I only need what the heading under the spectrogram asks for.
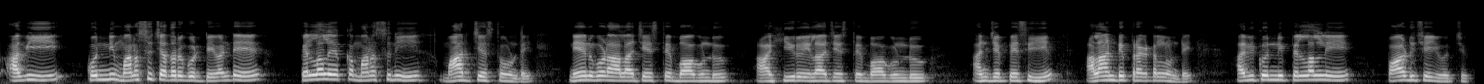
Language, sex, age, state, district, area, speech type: Telugu, male, 30-45, Andhra Pradesh, Guntur, urban, spontaneous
